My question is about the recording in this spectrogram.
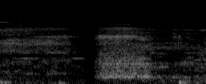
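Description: A man's faint breath, a short noisy inhale about a second in, in a pause between spoken phrases.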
